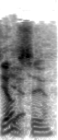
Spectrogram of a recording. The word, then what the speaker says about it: Yasuo: Yu there we go you're pronouncing wrong it's yosu all right guys thank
